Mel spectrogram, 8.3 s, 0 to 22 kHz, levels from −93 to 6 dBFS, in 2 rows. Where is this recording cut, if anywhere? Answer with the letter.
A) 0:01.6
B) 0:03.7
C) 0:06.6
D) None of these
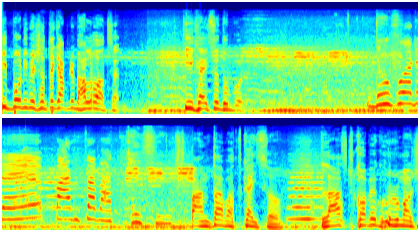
A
